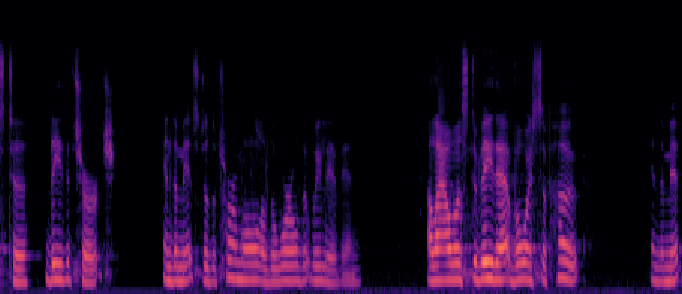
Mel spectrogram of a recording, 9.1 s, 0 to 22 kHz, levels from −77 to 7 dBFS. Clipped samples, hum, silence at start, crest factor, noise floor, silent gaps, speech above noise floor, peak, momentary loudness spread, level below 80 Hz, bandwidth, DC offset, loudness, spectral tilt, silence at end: under 0.1%; none; 0 s; 18 dB; -66 dBFS; none; 38 dB; -10 dBFS; 14 LU; -66 dBFS; 12 kHz; under 0.1%; -28 LUFS; -6 dB/octave; 0 s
